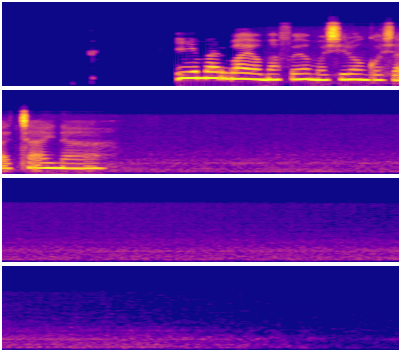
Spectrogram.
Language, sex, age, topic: Oshiwambo, female, 18-24, finance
